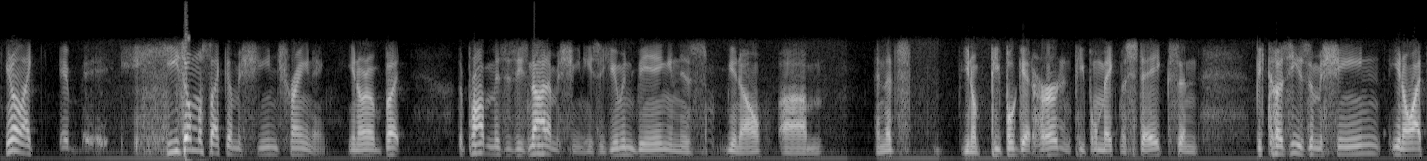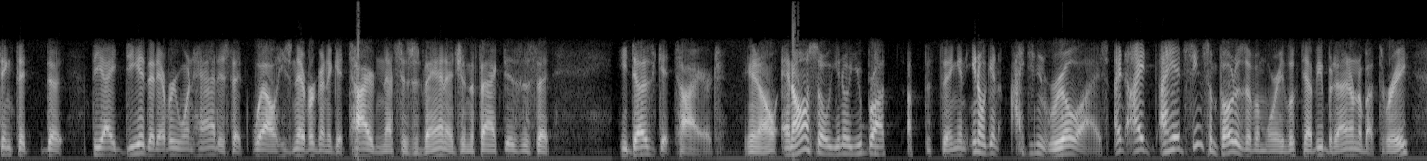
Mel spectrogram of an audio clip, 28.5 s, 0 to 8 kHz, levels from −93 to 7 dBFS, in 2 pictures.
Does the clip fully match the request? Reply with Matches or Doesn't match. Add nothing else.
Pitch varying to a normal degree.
Doesn't match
